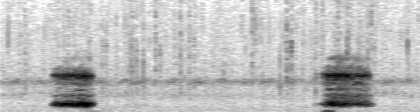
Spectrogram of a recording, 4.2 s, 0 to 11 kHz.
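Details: Sasa, a dog asleep in summer, snoring: two breathy, rasping bursts roughly 2.7 seconds apart, each under half a second long, separated by a low steady hiss.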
